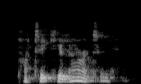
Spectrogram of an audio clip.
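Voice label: "particularity", British English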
